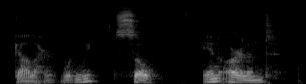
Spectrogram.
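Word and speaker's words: Gallagher: not what sound what letters do we not pronounce we would never say Giger gager we would say galaher galaher wouldn't we so in Ireland we don't pronounce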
